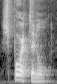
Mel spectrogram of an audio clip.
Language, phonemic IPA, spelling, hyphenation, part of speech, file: Dutch, /ˈspoːrˌtʏ.nəl/, spoortunnel, spoor‧tun‧nel, noun, Nl-spoortunnel.ogg
- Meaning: railway tunnel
